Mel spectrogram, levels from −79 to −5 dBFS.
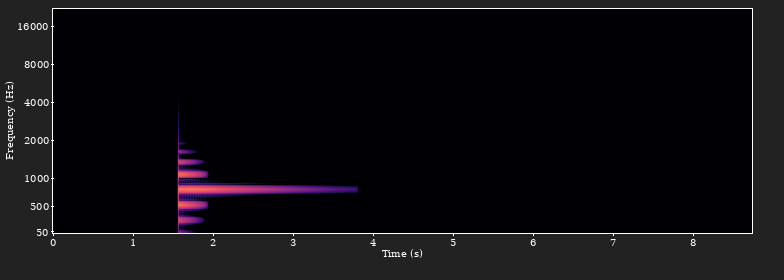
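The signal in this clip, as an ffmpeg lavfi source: -f lavfi -i "aevalsrc='0.0794*pow(10,-3*t/3.18)*sin(2*PI*799*t+1.4*clip(1-t/0.38,0,1)*sin(2*PI*0.34*799*t))':d=2.24:s=44100"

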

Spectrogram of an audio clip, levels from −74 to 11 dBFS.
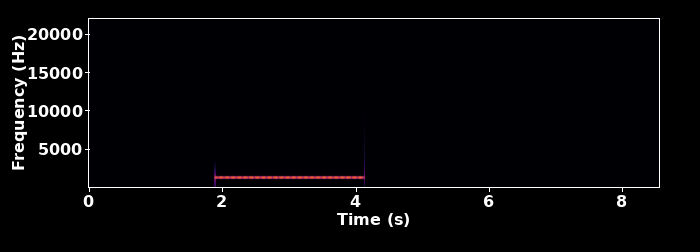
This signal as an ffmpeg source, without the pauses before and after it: -f lavfi -i "aevalsrc='0.0596*(sin(2*PI*1300*t)+sin(2*PI*1311*t))':d=2.24:s=44100"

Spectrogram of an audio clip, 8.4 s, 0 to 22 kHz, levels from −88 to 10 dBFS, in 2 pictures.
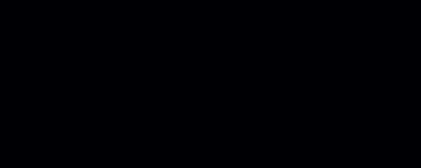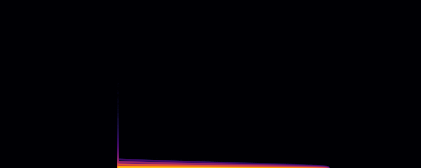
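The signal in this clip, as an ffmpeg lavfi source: -f lavfi -i "aevalsrc='0.501*clip((2.11-t)/1.21,0,1)*tanh(1.06*sin(2*PI*170*2.11/log(65/170)*(exp(log(65/170)*t/2.11)-1)))/tanh(1.06)':d=2.11:s=44100"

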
